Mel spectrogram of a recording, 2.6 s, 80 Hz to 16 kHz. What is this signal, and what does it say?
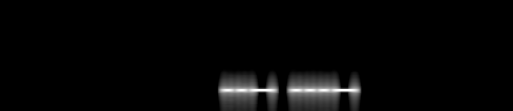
Morse code, heard as a keyed tone, about 36 wpm, 690 Hz. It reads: UV
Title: All Cut Numbers - 2-Digit 35wpm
